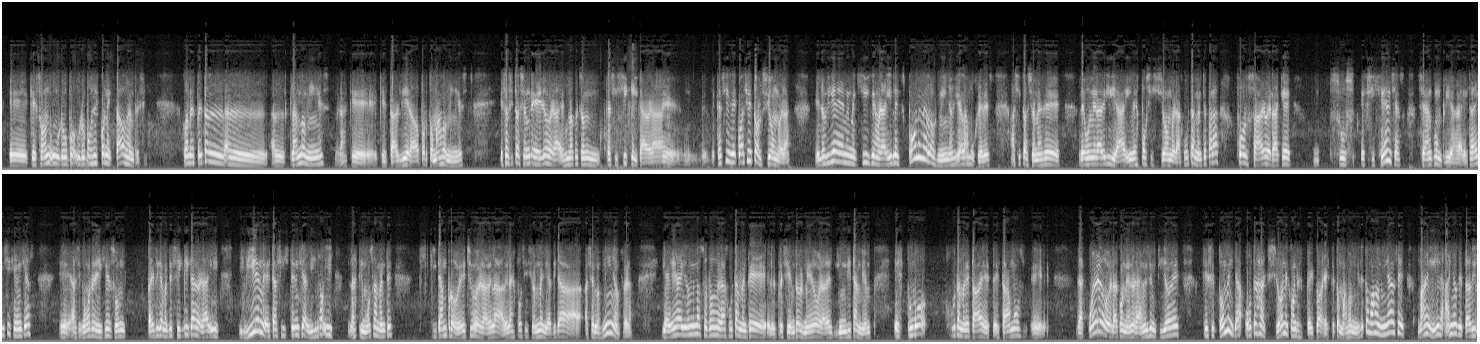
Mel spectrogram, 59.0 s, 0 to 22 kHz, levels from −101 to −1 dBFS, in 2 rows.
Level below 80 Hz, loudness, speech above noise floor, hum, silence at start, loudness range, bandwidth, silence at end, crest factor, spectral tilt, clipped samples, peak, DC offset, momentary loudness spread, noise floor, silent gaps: -60 dBFS; -16 LUFS; 31 dB; none; 0.15 s; 2 LU; 6.6 kHz; 0 s; 16 dB; -8 dB/octave; under 0.1%; -2 dBFS; 0.4%; 8 LU; -47 dBFS; none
